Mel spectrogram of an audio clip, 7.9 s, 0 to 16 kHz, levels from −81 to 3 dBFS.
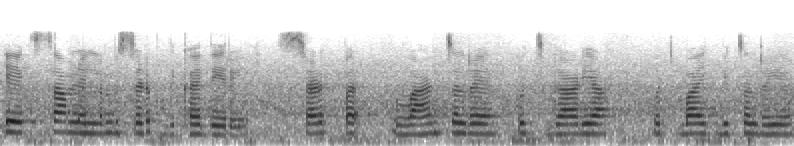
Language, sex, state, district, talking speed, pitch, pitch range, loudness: Hindi, female, Rajasthan, Bikaner, 160 wpm, 220 Hz, 215-230 Hz, -17 LUFS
